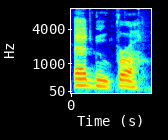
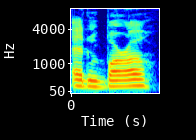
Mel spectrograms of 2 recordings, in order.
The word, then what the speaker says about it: Edinburgh: You know how people say bruh? It's Edinburgh. Edinburgh. Yeah. It's not Edinburgh, like a lot of people say. It's not how it's spelled. It's spelled bruh.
